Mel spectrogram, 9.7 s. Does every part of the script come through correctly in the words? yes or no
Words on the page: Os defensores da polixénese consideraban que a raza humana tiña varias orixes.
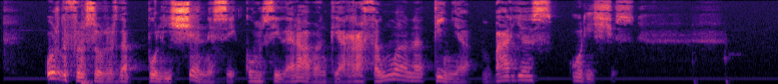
yes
